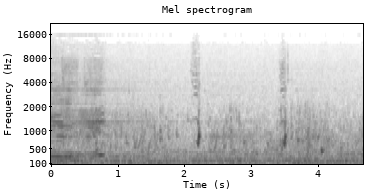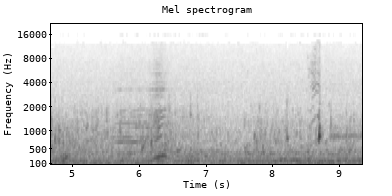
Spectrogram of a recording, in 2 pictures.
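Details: Whale song recorded near Tahiti: short upward-sliding squeaks and brief tonal moans, interspersed with sharp broadband clicks roughly every one to two seconds, all over constant low underwater hiss and rumble.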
